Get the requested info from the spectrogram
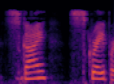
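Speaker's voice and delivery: Skyscraper, slow, scraper rhyming with paper; drawn-out model Skyscraper; correct pronunciation. Shown as a demonstration. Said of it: "That's wrong".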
